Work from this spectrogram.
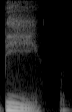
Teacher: The letter B, when you make the B sound, you feel the vibration.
